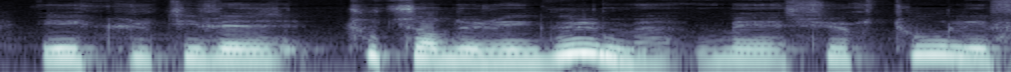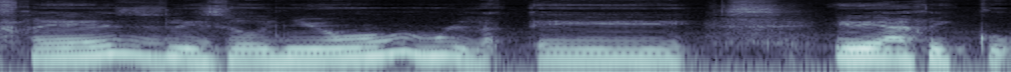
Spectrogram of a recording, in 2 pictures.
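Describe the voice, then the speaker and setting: A woman speaks at a very slow pace with a dark, mellow tone. Her pitch variation is ordinary. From Corsica. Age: 80s+. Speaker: elderly storyteller recalling childhood. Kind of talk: personal reminiscence. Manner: halting, many hesitations and repetitions.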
